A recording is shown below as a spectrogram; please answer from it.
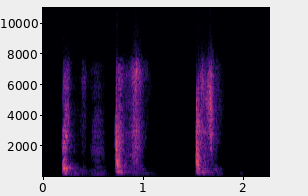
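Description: A person sneezes in a storytelling scene: two quick breathy build-up bursts followed by a sharper full sneeze, close and clear against silence.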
